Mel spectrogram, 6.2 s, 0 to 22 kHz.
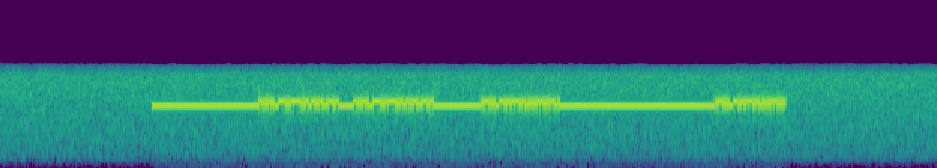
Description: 300-baud modem data (V.21 tones), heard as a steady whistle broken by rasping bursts, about 300 baud, 200 Hz shift, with phone line noise.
